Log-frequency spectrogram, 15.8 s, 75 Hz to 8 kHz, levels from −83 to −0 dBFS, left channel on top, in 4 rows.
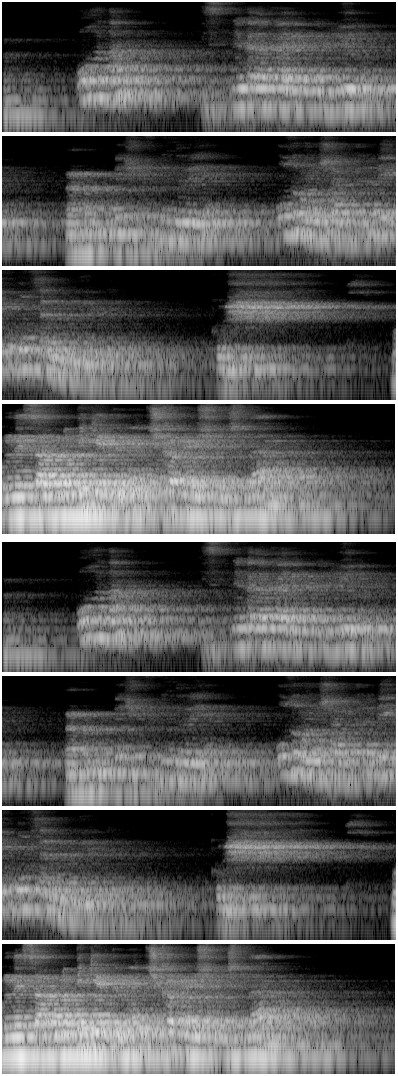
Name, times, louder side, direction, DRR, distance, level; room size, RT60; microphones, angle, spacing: voice 1, 0.7-1.3 1.9-3.7 5.1-6.1 6.7-9.2, left 1 dB, ahead, -13 dB, 0.6 m, -28 dB
voice 2, 4.6-5.0 10.0-11.0 11.3-14.6, right 1 dB, 85° right, -6 dB, 0.6 m, -18 dB
2.2 x 2.2 x 3.0 m, 2.9 s
head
